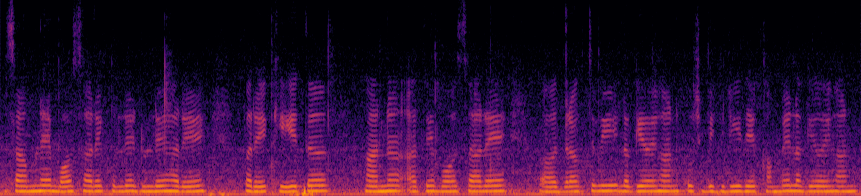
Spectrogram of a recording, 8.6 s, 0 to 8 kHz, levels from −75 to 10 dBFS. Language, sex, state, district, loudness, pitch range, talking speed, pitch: Punjabi, male, Punjab, Fazilka, -17 LUFS, 200-215 Hz, 165 wpm, 210 Hz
